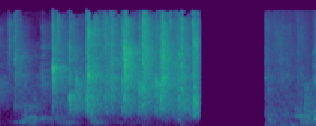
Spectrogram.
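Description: A small audience applauding, with many quick overlapping claps, cut off abruptly about two and a half seconds in. Then a moment of dead silence and faint room sound.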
